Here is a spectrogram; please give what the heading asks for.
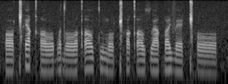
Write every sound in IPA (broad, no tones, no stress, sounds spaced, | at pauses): ɒ ǁʰ ɛ qʰ ɔː b ɒ d ɔː qʼ ɔː tʷ i m ɔ ǁʰ ɒ qʼ ɔː sʷ aː qʷ i v ɛː ǁʰ ɔː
